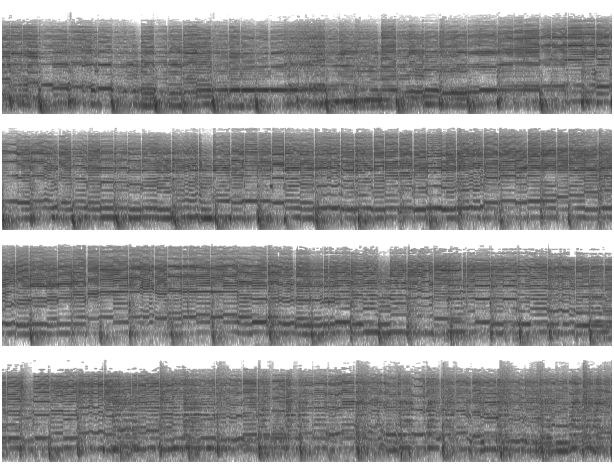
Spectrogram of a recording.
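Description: Amplified live folk dance music from a saz band: plucked bağlama (saz) and electronic keyboard over a steady drum beat.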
